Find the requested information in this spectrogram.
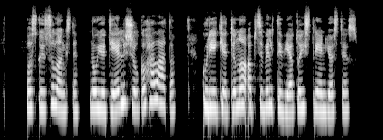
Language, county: Lithuanian, Tauragė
